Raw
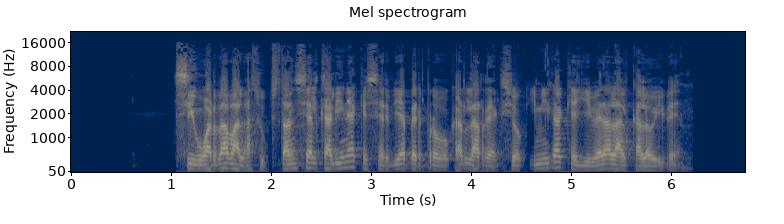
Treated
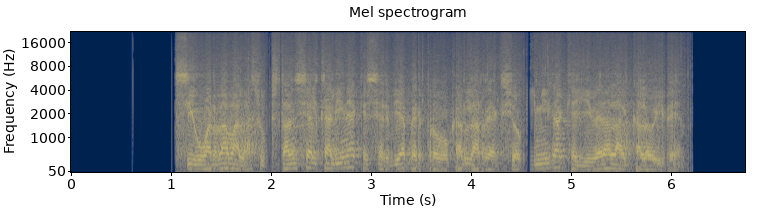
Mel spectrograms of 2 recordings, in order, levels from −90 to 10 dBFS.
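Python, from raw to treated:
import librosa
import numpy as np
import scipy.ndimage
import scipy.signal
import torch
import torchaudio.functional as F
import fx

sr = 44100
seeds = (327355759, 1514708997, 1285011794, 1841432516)

y = fx.bin_compress(x, sr, power=0.6)
y = np.where(np.abs(y) >= 10.0 ** (-37.0 / 20.0), y, 0.0)
y = fx.leveller(y, sr, passes=5)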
